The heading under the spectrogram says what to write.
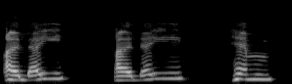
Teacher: आइन को आप गले से पढ़ेंगे, इसको अलैहिम अलिफ की तरह नहीं, इसकी प्रैक्टिस अच्छे से कीजिएगा।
